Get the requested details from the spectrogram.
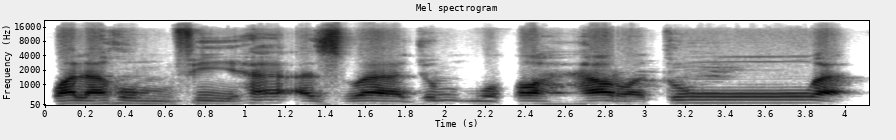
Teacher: Kalau disambung maka harus ada gunnahnya.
